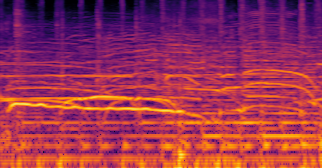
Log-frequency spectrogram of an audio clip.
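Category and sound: crowd, crowd cheering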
